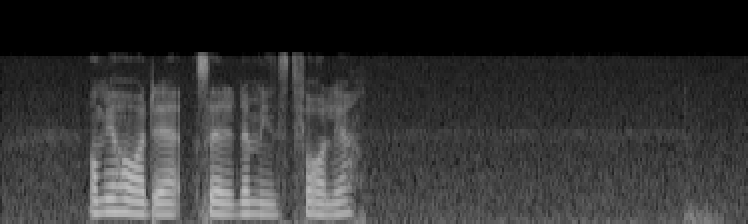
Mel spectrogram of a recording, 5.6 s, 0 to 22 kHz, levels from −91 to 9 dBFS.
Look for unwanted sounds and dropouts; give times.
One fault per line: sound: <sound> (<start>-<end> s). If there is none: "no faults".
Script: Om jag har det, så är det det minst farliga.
no faults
